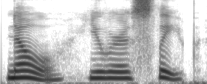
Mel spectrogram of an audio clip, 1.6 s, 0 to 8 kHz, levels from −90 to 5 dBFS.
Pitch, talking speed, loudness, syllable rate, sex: 210 Hz, 155 wpm, -18 LUFS, 4.4 syllables/s, female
